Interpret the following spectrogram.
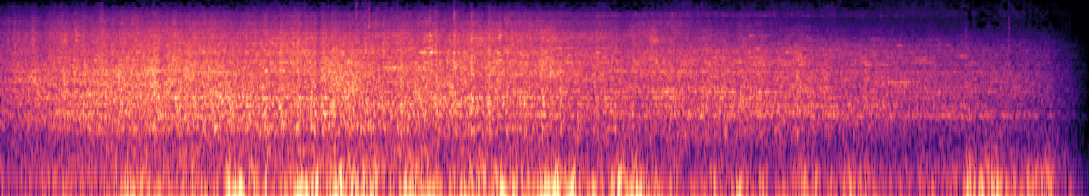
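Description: Union Pacific passenger cars rolling past on the rails: a steady rumble and rail noise that rise at the start and ease off slowly in the last few seconds as the train moves away.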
